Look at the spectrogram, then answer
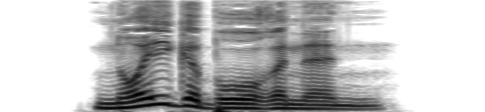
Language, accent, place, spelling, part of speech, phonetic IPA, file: German, Germany, Berlin, Neugeborenen, noun, [ˈnɔɪ̯ɡəˌboːʁənən], De-Neugeborenen.ogg
- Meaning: inflection of Neugeborenes: 1. strong genitive singular 2. strong dative plural 3. weak/mixed genitive/dative singular 4. weak/mixed all-case plural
